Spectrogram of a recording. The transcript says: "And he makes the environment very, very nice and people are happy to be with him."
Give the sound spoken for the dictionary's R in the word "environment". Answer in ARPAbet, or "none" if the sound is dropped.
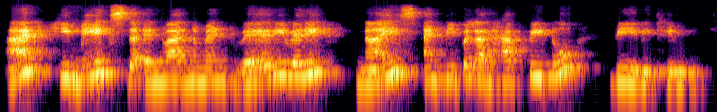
R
